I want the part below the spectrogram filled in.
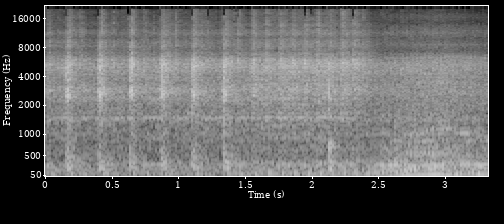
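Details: Old GY6 scooter with a new battery cranks with quick, even chugs, then catches and settles into a smooth, steady idle. A normal, healthy start and idle.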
